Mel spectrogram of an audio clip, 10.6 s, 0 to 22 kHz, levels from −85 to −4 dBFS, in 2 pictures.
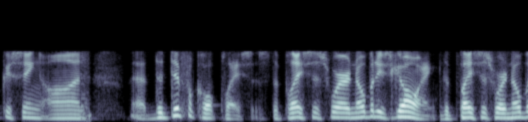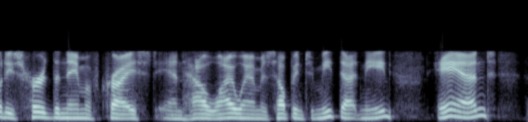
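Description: Right at 0.81 s the speech drops into VoIP packet loss concealed by the speech codec, running to about 0.94 s. That gap of roughly 80 ms fits about four 20 ms frames going missing, so the decoder keeps extending its last pitch and filter, and you hear a buzzy or noisy, fading smear that stays a bit weak after the stream returns. A shorter repeat hits at 4.57 to 4.64 s, about 40 ms, around two frames. The Speex coding itself sounds clean.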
